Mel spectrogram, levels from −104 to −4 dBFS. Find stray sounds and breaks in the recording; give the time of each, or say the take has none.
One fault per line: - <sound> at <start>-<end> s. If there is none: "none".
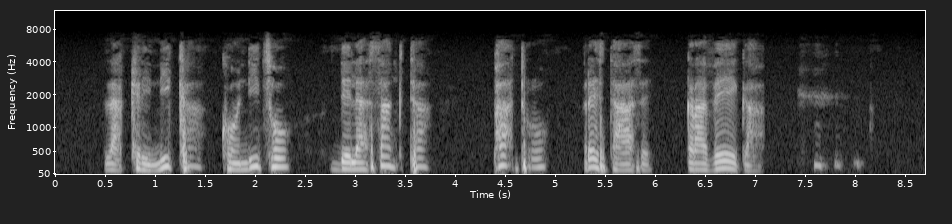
- laugh at 7.4-8.1 s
